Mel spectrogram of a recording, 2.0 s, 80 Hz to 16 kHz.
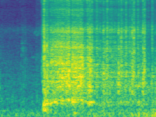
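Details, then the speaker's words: Honda Vario 125 carburetor (CBS) scooter after block boring, rebuild and carburetor service, first start after refitting engine to frame; fires at once into even steady idle, no misses or knocks, no more smoking. Normal start and idle. "Oke, teman-teman bisa dengar sendiri ya suara mesinnya. Alhamdulillah halus. Tidak ada lagi ngebul ya, tidak ada lagi ngasap ya teman-teman."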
